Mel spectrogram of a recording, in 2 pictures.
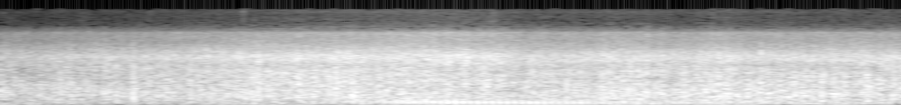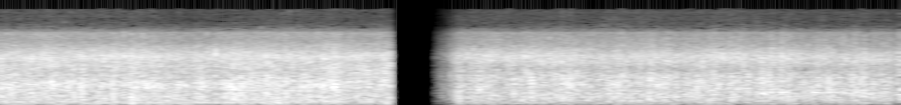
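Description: Heavy rain falling steadily, an even hiss of rain on wet ground and water. The sound drops out completely for a moment about nine seconds in.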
